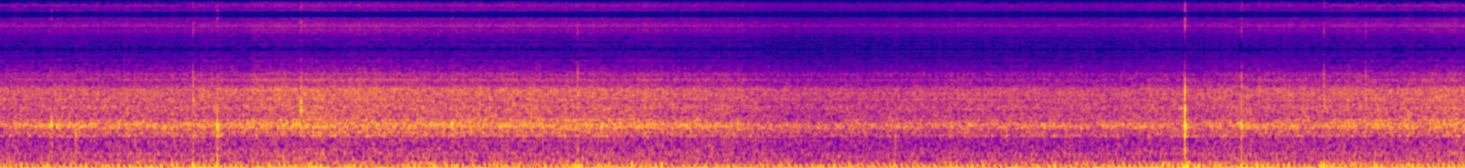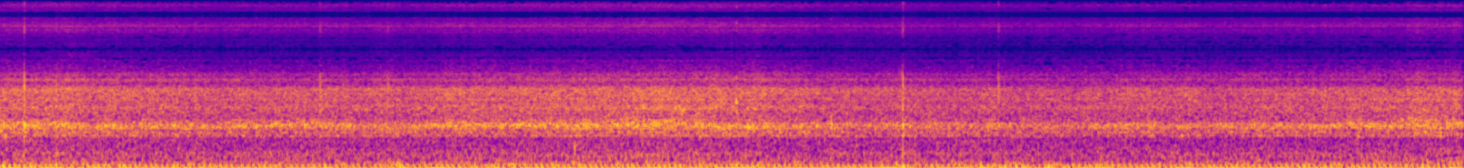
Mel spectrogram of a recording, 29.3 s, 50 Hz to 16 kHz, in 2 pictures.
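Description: Yamaha TT600RE single-cylinder dual-sport motorcycle riding steadily along a gravel road, its engine, tyres and the wind blended into a steady noise, with one sharp tick about twelve seconds in.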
